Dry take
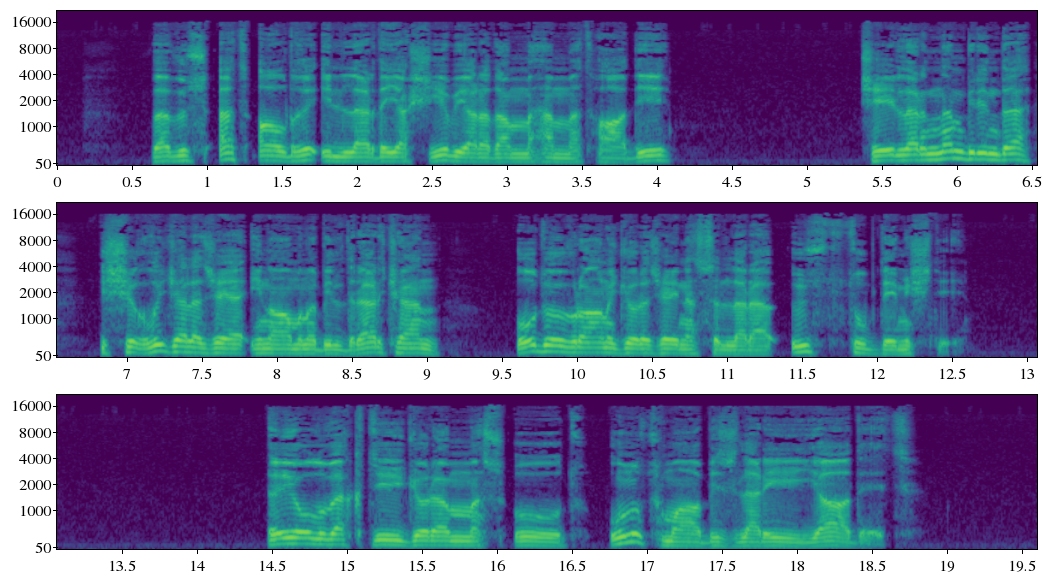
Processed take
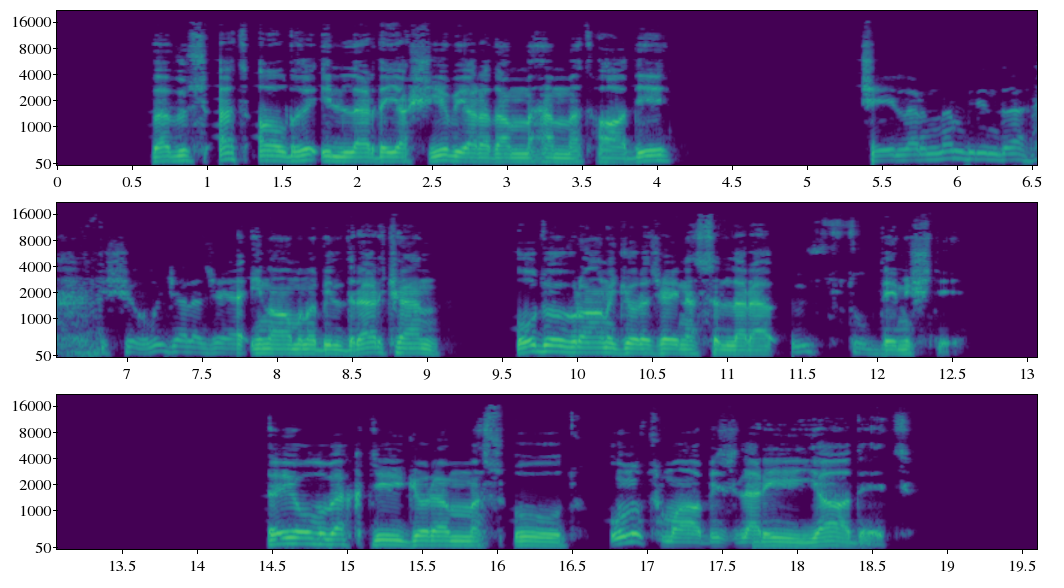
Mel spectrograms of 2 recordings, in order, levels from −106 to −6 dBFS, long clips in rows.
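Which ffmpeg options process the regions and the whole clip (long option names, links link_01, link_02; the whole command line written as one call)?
ffmpeg -i in.wav -filter_complex "[0:a]asettb=1/sr,asplit=3[link_01][link_02][link_03];[link_01]atrim=end=5.444[link_04];[link_02]atrim=start=5.44:end=7.74,asetpts=PTS-STARTPTS,afade=type=in:duration=0.004:curve=qsin,afade=type=out:start_time=2.296:duration=0.004:curve=qsin,aeval=exprs='val(0)+0.5*0.0126*sgn(val(0))':channel_layout=same,lowpass=frequency=3900:poles=1,acompressor=threshold=-44dB:ratio=4:attack=3.2:release=140:knee=1:detection=peak[link_05];[link_03]atrim=start=7.736[link_06];[link_04][link_05]acrossfade=duration=0.004:curve1=hsin:curve2=qsin[link_07];[link_07][link_06]acrossfade=duration=0.004:curve1=qsin:curve2=hsin,asettb=1/sr,asplit=3[link_08][link_09][link_10];[link_08]atrim=end=11.434[link_11];[link_09]atrim=start=11.43:end=12.06,asetpts=PTS-STARTPTS,afade=type=in:duration=0.004:curve=qsin,afade=type=out:start_time=0.626:duration=0.004:curve=qsin,acompressor=threshold=-41dB:ratio=16:attack=3.2:release=140:knee=1:detection=peak,asplit=2[link_12][link_13];[link_13]adelay=37,volume=-13dB[link_14];[link_12][link_14]amix=inputs=2:normalize=0,atrim=end_sample=27783[link_15];[link_10]atrim=start=12.056[link_16];[link_11][link_15]acrossfade=duration=0.004:curve1=hsin:curve2=qsin[link_17];[link_17][link_16]acrossfade=duration=0.004:curve1=qsin:curve2=hsin,asettb=1/sr,asplit=3[link_18][link_19][link_20];[link_18]atrim=end=14.494[link_21];[link_19]atrim=start=14.49:end=15.84,asetpts=PTS-STARTPTS,afade=type=in:duration=0.004:curve=qsin,afade=type=out:start_time=1.346:duration=0.004:curve=qsin,aemphasis=mode=reproduction:type=50fm,bandreject=frequency=280:width=8.7[link_22];[link_20]atrim=start=15.836[link_23];[link_21][link_22]acrossfade=duration=0.004:curve1=hsin:curve2=qsin[link_24];[link_24][link_23]acrossfade=duration=0.004:curve1=qsin:curve2=hsin,asettb=1/sr,asplit=3[link_25][link_26][link_27];[link_25]atrim=end=16.504[link_28];[link_26]atrim=start=16.5:end=17.71,asetpts=PTS-STARTPTS,afade=type=in:duration=0.004:curve=qsin,afade=type=out:start_time=1.206:duration=0.004:curve=qsin,highpass=380,adynamicequalizer=threshold=0.00224:dfrequency=4600:dqfactor=0.7:tfrequency=4600:tqfactor=0.7:attack=5:release=100:ratio=0.375:range=3:mode=cutabove:tftype=highshelf[link_29];[link_27]atrim=start=17.706[link_30];[link_28][link_29]acrossfade=duration=0.004:curve1=hsin:curve2=qsin[link_31];[link_31][link_30]acrossfade=duration=0.004:curve1=qsin:curve2=hsin,afftdn=noise_reduction=33:noise_floor=-50,superequalizer=9b=0.355:11b=2:13b=0.355:15b=0.251,acompressor=threshold=-29dB:ratio=6,volume=-5dB" out.wav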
